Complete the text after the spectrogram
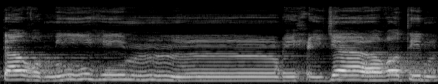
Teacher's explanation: تر میں را کو پور پڑھ رہے ہیں اور میم میں اخفاء شفوی ہو رہا ہے اور را کو پور پڑھ رہے ہیں.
